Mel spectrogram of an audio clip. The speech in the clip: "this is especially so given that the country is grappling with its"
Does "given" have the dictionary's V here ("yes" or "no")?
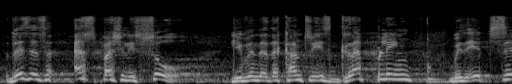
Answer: yes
